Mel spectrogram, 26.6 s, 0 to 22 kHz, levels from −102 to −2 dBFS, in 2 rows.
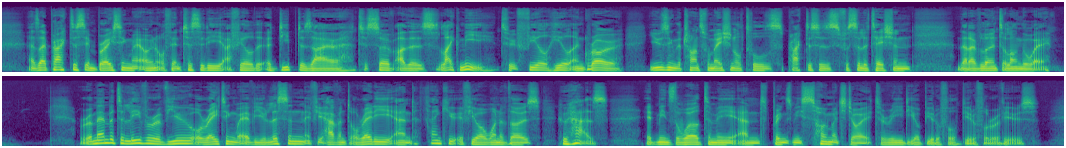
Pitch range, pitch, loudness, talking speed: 105-135 Hz, 115 Hz, -18 LUFS, 175 wpm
